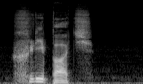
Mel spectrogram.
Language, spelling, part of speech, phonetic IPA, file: Polish, chlipać, verb, [ˈxlʲipat͡ɕ], Pl-chlipać.ogg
